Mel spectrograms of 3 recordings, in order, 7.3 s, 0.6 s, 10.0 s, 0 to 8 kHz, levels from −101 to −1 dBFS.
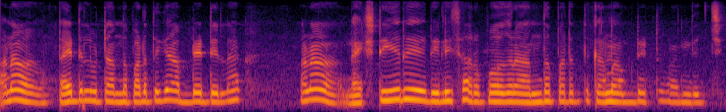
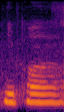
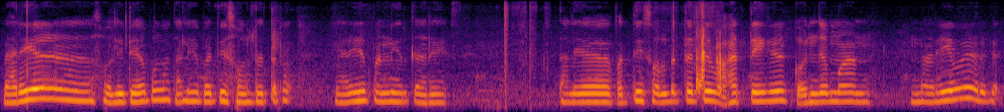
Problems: low volume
